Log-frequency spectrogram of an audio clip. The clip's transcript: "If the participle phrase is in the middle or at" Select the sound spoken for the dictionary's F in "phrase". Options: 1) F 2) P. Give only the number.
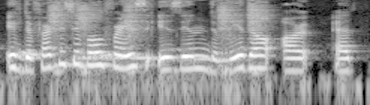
1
